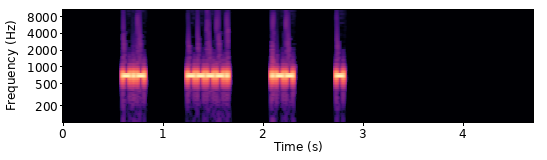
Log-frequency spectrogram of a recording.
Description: Morse code, heard as a keyed tone, about 47 wpm, spaced as for 17 wpm, 700 Hz. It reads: K9WT
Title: USA Call Signs - 4 Characters - 6x Character Spacing - 50wpm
